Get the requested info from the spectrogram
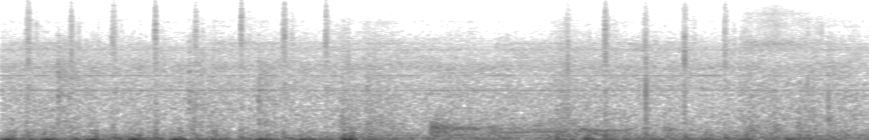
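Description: Quiet room with faint, irregular small clicks and a few soft low bumps, handling noise on a clip-on microphone as the wearer moves her hands in front of it; a faint low hum passes briefly about three seconds in.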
